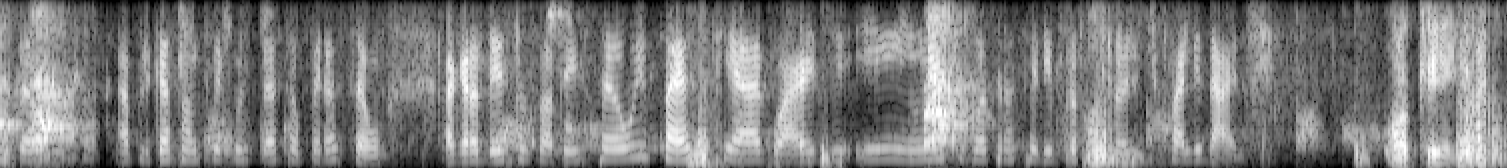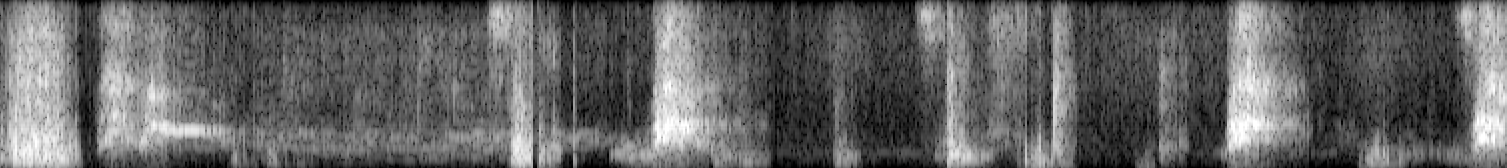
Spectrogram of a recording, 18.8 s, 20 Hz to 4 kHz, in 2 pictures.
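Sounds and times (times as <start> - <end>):
female dog barking loudly: 0.0 - 0.7, 5.8 - 6.2, 10.0 - 10.9, 13.4 - 14.1, 17.1 - 17.6, 18.6 - 18.8
speech: 0.1 - 10.3.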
